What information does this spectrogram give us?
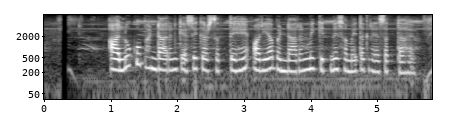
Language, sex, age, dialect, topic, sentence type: Hindi, female, 18-24, Garhwali, agriculture, question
